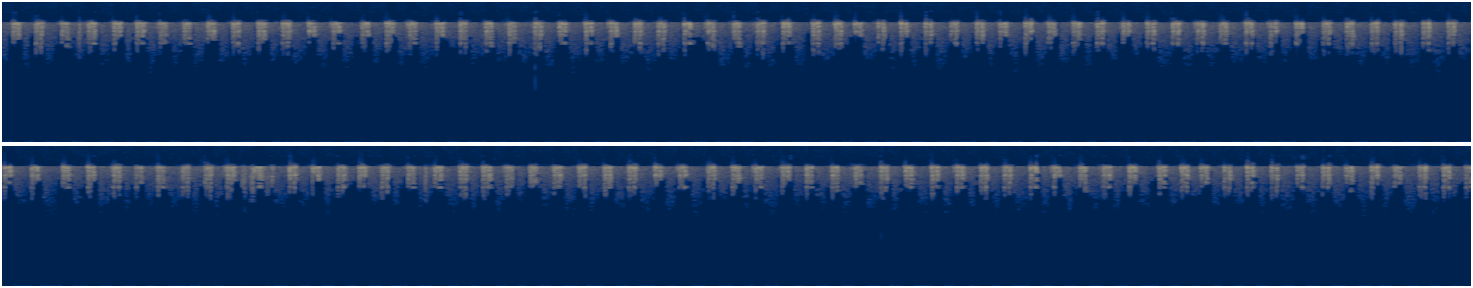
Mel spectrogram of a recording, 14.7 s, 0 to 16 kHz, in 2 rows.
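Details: Katydid song, the species called 등줄어리쌕쌔기 in Korea, archived by the National Institute of Biological Resources in 2020: a long, uninterrupted series of high, sizzling pulses at a fast, regular pace, with a clean background.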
